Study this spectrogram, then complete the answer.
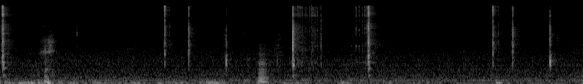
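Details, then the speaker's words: Yashica Electro 35 GSN film camera after repair of a jammed film-advance lever and stiff shutter, then cleaned: crisp single clicks about a second apart in a quiet room. The camera works normally again, with normal shutter release. "ตอนนี้ก็ตัวกล้องกลับมาใช้งานได้ปกติแล้วนะครับ"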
